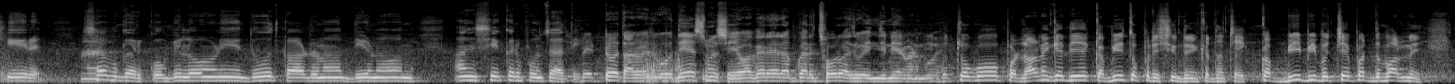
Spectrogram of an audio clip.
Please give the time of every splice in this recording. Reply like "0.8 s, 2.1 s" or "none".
5.9 s, 9.5 s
